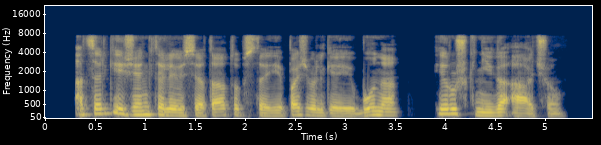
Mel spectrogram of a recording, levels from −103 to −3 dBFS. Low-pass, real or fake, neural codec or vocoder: 7.2 kHz; real; none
